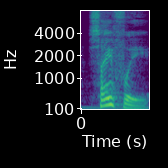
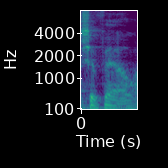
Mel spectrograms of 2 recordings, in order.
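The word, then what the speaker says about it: Scheifele: name is Seifley, not Schaffel. I keep calling him Schaffel because it looks like it should be pronounced Schaffel, but I think it's Seifley is the way it is.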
